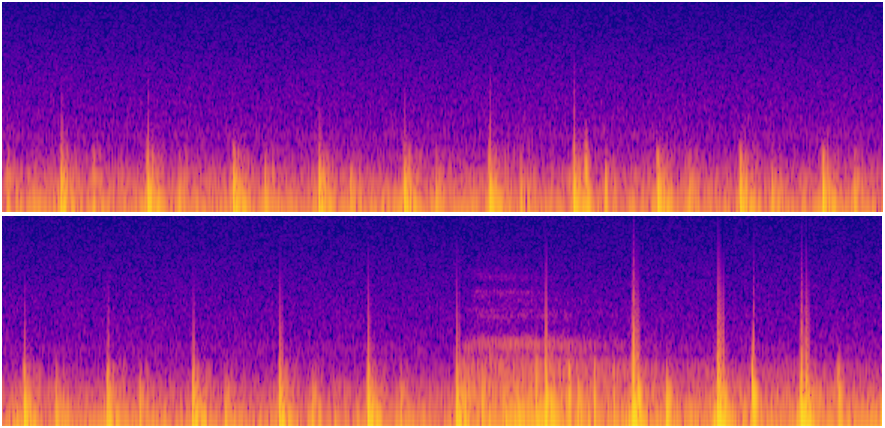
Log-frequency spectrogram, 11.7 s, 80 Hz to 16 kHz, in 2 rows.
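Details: Normal heart sounds on stethoscope auscultation during cool down after a long run: steady, quick heartbeat about 105 a minute, with breathing noise near the end.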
